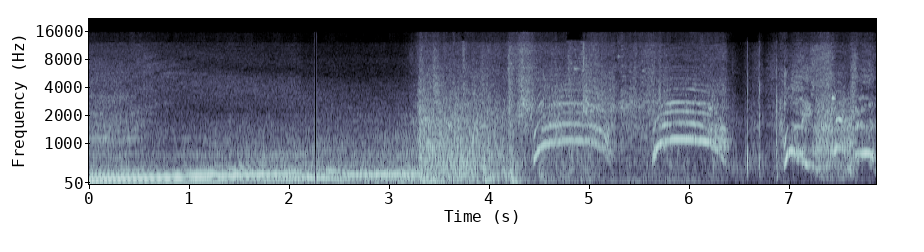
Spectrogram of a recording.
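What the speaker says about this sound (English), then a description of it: "I'm gonna gun this car as fast as it goes directly into that wall" A car engine revs and climbs in pitch as it speeds up, then slams into a wall with a loud crash and shattering debris. Wavering, rising and falling tones and a few sharp knocks follow.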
